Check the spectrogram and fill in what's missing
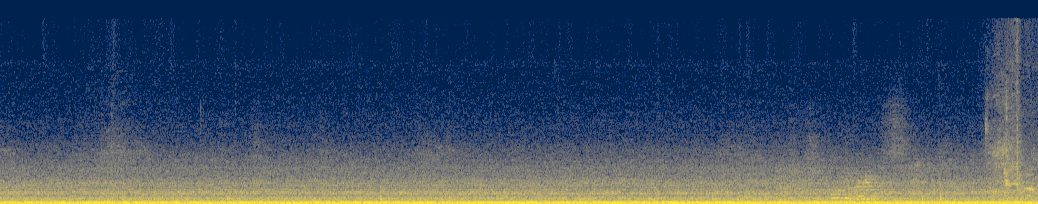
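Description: A kitchen oven hums steadily with a constant low drone and faint background hiss, running unbroken throughout with no voices over it.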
